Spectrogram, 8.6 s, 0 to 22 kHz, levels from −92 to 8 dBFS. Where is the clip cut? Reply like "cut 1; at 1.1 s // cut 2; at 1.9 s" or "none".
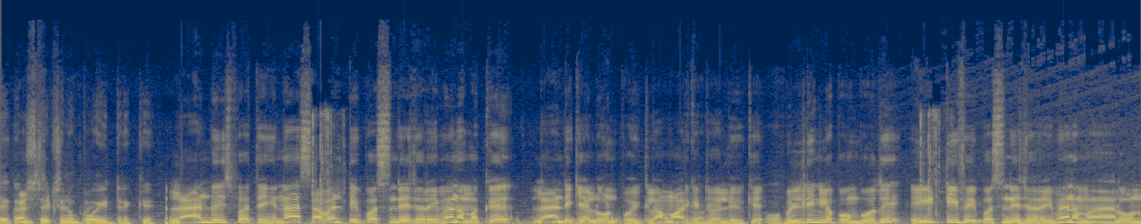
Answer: cut 1; at 1.2 s // cut 2; at 5.9 s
